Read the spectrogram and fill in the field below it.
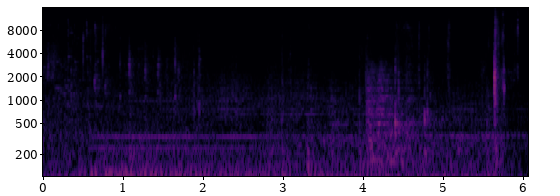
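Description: Footsteps scrape slowly on a hard floor.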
